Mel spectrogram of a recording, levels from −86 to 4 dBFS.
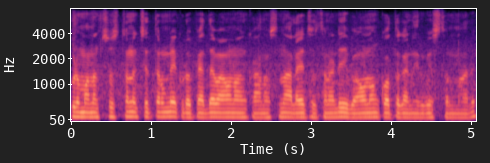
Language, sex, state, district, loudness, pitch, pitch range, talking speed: Telugu, male, Andhra Pradesh, Anantapur, -17 LUFS, 115 Hz, 110-120 Hz, 190 wpm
